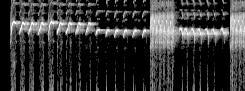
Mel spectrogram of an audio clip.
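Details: Cinnamon-bellied flowerpecker tutor song in sharp nembak style: a rapid string of bright downslurred whistles about three per second drops into a lower run of thin ticks, then a harsh buzzy burst and more ticking.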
